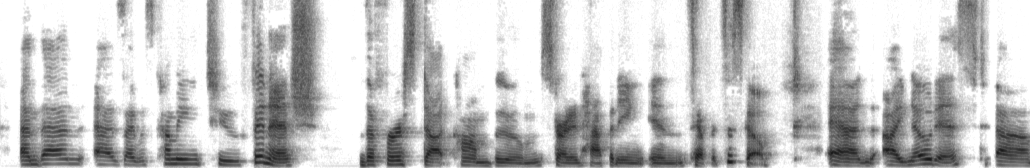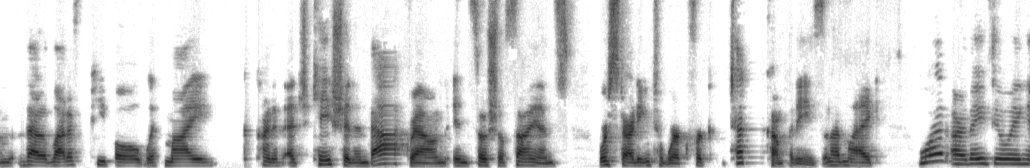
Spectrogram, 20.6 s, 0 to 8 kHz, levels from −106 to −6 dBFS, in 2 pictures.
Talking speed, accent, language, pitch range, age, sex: 145 wpm, American, English, 150-220 Hz, 40-59, female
